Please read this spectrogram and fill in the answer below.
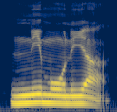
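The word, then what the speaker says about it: pneumonia: अब देख लेते हैं निमोनिया इसमें पी साइलेंट है इसमें पी का उच्चारण नहीं किया जा रहा है मतलब इस इसमें पी को हम बिल्कुल नहीं पढ़ रहे हैं निमोनिया का मतलब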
